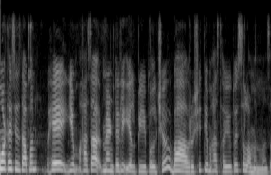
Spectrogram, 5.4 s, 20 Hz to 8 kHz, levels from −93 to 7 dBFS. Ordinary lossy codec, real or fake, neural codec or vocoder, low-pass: none; real; none; 7.2 kHz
